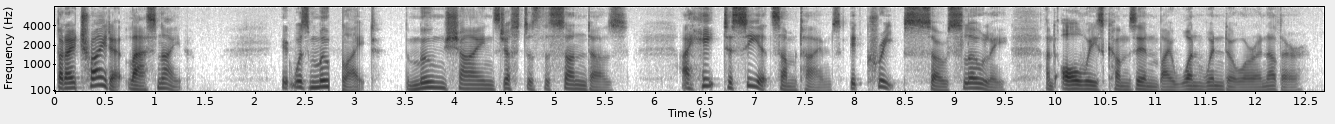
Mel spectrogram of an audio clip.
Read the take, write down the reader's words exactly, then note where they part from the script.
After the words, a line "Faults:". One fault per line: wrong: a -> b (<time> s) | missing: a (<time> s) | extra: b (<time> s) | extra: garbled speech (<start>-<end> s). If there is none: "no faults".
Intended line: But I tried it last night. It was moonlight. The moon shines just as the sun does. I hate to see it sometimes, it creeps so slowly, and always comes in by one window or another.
But I tried it last night. It was moonlight. The moon shines just as the sun does. I hate to see it sometimes, it creeps so slowly, and always comes in by one window or another.
Faults:
no faults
